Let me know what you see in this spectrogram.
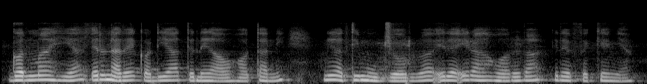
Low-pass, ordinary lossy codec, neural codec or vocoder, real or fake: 7.2 kHz; none; codec, 16 kHz, 0.9 kbps, LongCat-Audio-Codec; fake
